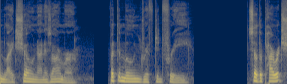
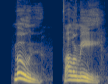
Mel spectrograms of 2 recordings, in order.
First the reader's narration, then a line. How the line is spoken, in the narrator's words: waved his sword above his head, shouting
